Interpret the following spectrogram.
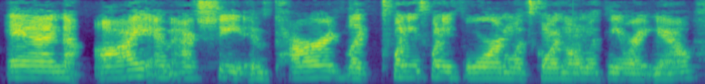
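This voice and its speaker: Blunt, emphatic woman with a low voice. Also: flat delivery, moderate pace, bright, forceful tone, low-quality recording. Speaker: salon owner guest. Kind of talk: podcast interview.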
